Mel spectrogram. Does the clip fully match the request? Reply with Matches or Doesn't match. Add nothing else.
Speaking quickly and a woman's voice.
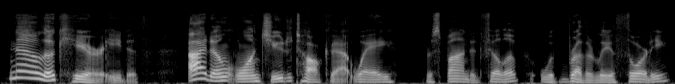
Doesn't match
